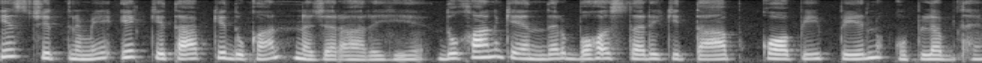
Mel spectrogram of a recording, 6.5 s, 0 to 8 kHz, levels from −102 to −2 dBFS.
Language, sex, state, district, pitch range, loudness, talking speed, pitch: Hindi, female, Delhi, New Delhi, 200-240 Hz, -20 LUFS, 190 wpm, 215 Hz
